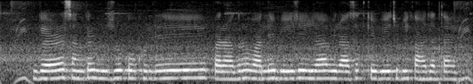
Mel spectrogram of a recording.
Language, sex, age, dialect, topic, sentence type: Hindi, female, 25-30, Awadhi Bundeli, agriculture, statement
